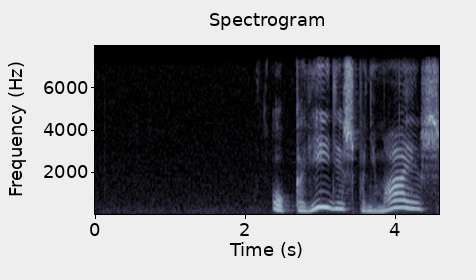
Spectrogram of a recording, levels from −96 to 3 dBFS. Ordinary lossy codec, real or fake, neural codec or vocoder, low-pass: none; real; none; 7.2 kHz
